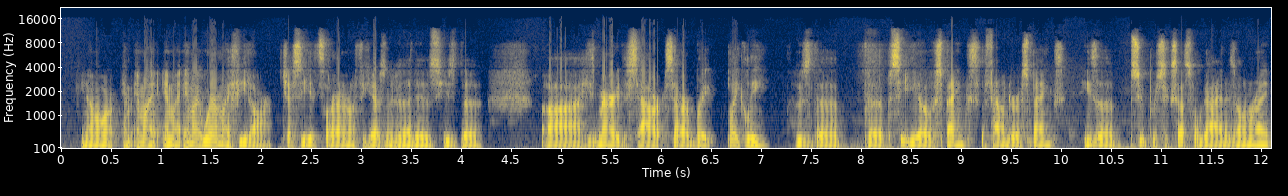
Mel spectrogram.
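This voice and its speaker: A man with an American accent and a very deep, low pitch, very fast pace, very even loudness and fairly even intonation, in a very clean recording with a silent background. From northern New Jersey, Bergen County. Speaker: men's coach, former finance worker. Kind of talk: casual interview chat.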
